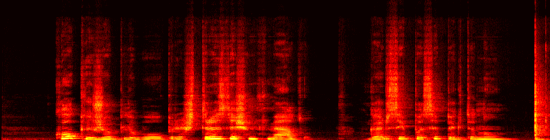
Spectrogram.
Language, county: Lithuanian, Vilnius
